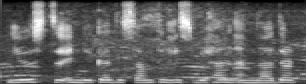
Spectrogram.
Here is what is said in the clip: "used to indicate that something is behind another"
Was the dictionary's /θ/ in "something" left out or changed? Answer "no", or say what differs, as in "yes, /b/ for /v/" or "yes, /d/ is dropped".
yes, /t/ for /θ/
